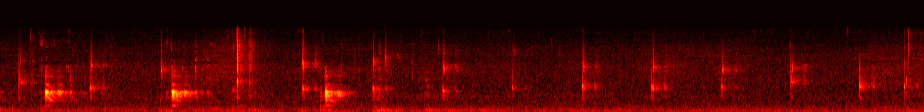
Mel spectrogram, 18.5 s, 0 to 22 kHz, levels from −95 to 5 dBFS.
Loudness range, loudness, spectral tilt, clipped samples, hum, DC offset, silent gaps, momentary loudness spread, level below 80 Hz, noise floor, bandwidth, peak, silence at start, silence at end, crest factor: 20 LU; -37 LUFS; -3.5 dB/octave; under 0.1%; none; under 0.1%; none; 31 LU; -68 dBFS; -67 dBFS; 8.2 kHz; -14 dBFS; 0.35 s; 1.25 s; 30 dB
